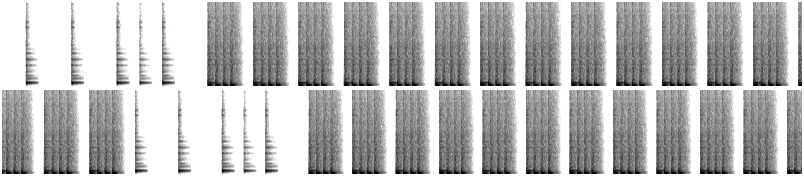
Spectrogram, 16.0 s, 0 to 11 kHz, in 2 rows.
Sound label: Single Stroke 4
